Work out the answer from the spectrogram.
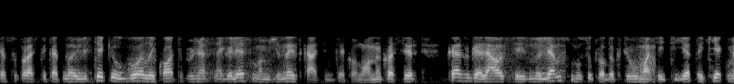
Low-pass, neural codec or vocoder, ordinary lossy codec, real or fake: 3.6 kHz; codec, 16 kHz, 4 kbps, FunCodec, trained on LibriTTS, 50 frames a second; AAC, 16 kbps; fake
